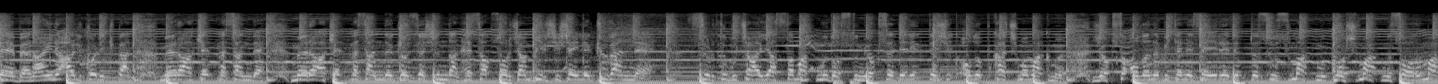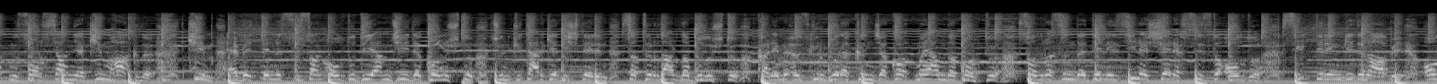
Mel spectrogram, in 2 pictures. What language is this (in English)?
Turkish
